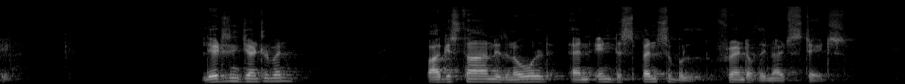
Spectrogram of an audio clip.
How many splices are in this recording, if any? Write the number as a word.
zero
